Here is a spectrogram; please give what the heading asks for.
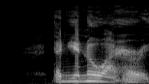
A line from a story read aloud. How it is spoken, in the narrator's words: snarled the Duergar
